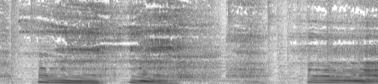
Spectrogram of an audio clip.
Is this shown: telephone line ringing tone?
no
